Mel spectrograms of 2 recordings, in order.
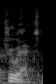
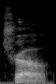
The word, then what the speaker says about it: Truax: Why do I keep saying Track? Yeah, you're right, Truax, my bad. – No, it is Truax, but I believe that's a French name and it's pronounced Tro.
